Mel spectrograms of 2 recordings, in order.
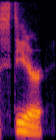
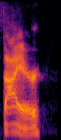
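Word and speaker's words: Styr: So they have a leader, the Magnar of Thenn, who right now is, and I was saying it wrong. I kept saying steer. It's Styre. Styre is their Magnar.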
